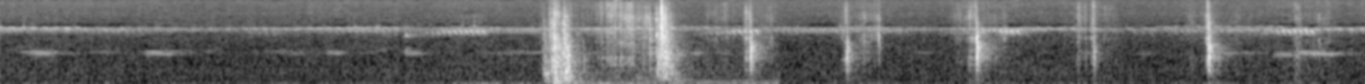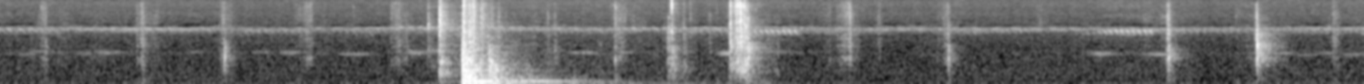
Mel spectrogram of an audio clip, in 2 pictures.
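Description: Crickets chirping steadily in a quiet room, with a few soft knocks and a single louder thump about nine seconds in as a wooden door is shut, followed about a second later by a smaller knock from the latch.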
